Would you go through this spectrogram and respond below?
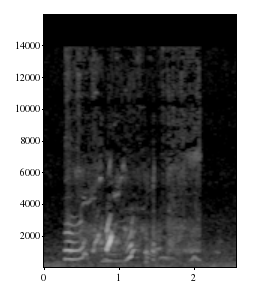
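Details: Greenland dog pack in Greenland giving overlapping wavering whines and howls, several voices sliding up and down in pitch at once for about two seconds.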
